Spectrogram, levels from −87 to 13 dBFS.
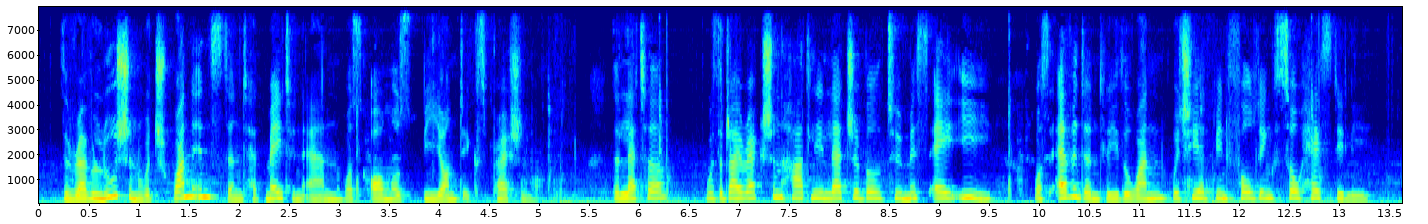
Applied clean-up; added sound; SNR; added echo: none; Squeak; 17 dB; none.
